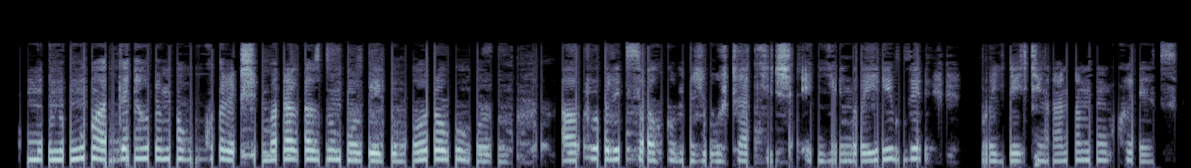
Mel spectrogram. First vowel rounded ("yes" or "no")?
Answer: yes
